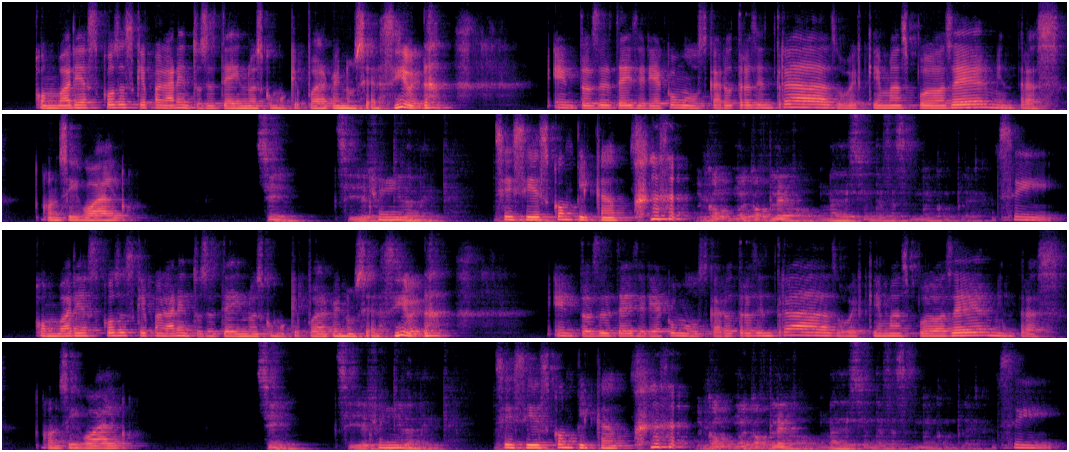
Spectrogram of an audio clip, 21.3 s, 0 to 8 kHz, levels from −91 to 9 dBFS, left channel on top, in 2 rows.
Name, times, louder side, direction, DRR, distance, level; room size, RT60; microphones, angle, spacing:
voice 1, 0.3-4.7 5.5-10.6 11.0-11.9 14.4-14.8 15.6-17.4 20.6-21.1, equal, 55° left, 8 dB, 2.2 m, -23 dB
voice 2, 13.2-13.6 14.0-15.1 15.6-16.1 17.6-20.5, left 1 dB, 20° left, 1 dB, 6.8 m, -31 dB
25.5 x 14.5 x 2.6 m, 0.41 s
head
